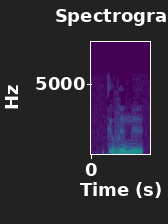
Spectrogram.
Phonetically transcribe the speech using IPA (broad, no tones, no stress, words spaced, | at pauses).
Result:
kʲʊvɪ mɪ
